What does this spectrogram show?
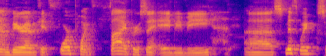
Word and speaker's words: Smithwick's: Smithwick's or Smidwick's, like a D in there almost, the way they pronounce it, is a clear beer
